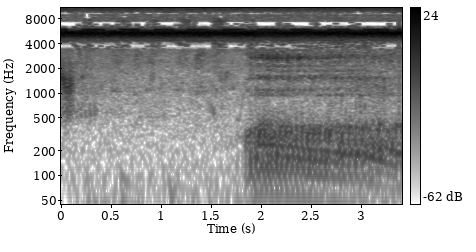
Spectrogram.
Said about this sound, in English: Kim Wilson recorded this chorus of bird songs, frog calls, alligator grunts, and the squeal of an amphibian being skewered by a heron in the primordial waters of the bayou.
